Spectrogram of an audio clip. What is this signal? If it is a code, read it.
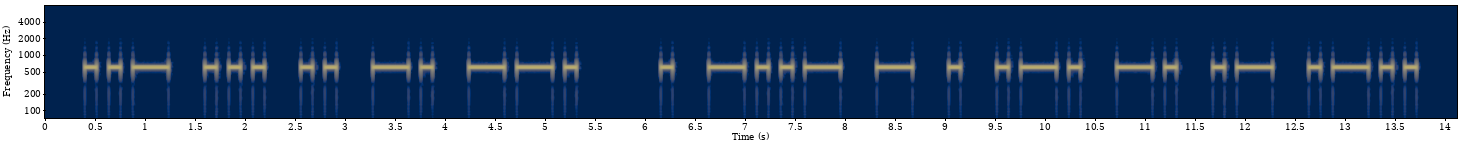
Morse code, heard as a keyed tone, about 10 wpm, 610 Hz. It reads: USING EXTERNAL
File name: 2011-07-mp3 / n36 THE 3.11 2 10wpm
